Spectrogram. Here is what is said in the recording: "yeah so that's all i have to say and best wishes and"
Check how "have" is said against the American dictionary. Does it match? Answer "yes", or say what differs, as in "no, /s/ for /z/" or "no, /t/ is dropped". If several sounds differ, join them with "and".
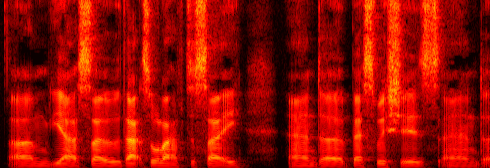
no, /f/ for /v/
